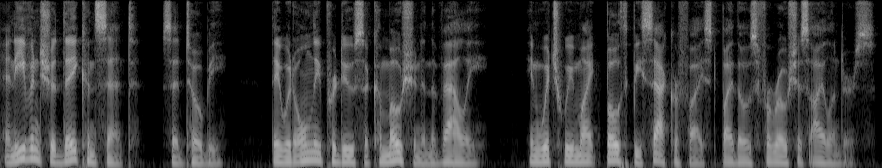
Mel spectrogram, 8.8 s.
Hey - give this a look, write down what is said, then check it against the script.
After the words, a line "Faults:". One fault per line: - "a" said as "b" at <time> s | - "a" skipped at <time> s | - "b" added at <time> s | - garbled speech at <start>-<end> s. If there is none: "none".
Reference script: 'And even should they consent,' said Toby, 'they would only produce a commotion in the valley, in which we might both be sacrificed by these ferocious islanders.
'And even should they consent,' said Toby, 'they would only produce a commotion in the valley, in which we might both be sacrificed by those ferocious islanders.
Faults:
- "these" said as "those" at 7.3 s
